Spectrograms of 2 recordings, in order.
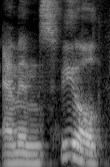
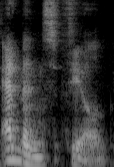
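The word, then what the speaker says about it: Emond's Field: the the town of emin's field i had my brain told me it was edmonds field and it was not for at least like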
